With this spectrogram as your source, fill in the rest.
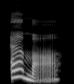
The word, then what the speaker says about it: Emma: Are you the Emmy family? Almost. It's Emma, but yes, that's us.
